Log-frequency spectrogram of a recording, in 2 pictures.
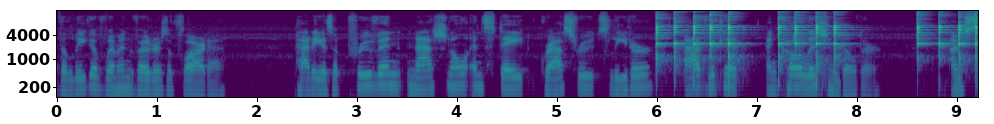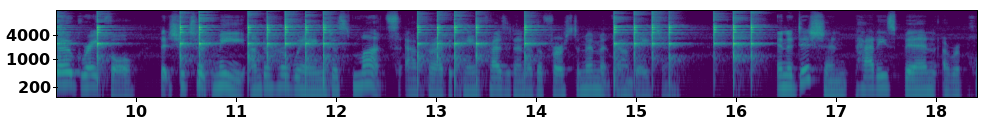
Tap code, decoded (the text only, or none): YQJQS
